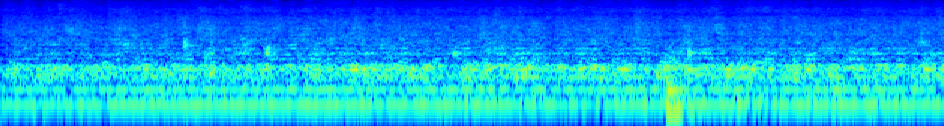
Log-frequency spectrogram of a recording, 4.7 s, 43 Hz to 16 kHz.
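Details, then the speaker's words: Basement sump receiving washing machine drain water, monitored by an ESP32 ultrasonic level sensor: low thunk as the sump pump cuts in, then steady low hum under rushing water. Normal sump pump running. "oh that thunk you heard right there was the sump pump running so yeah the sump pump"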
